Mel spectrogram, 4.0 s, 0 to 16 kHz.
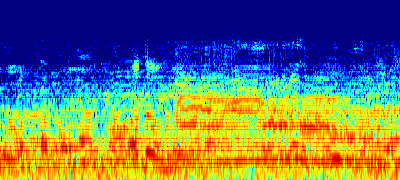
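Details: Sahiwal breed bull calves being sold at a Mymensingh cattle market in Bangladesh on 30 May 2024; drawn-out wavering lowing over a dense background of crowd chatter and bargaining voices.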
